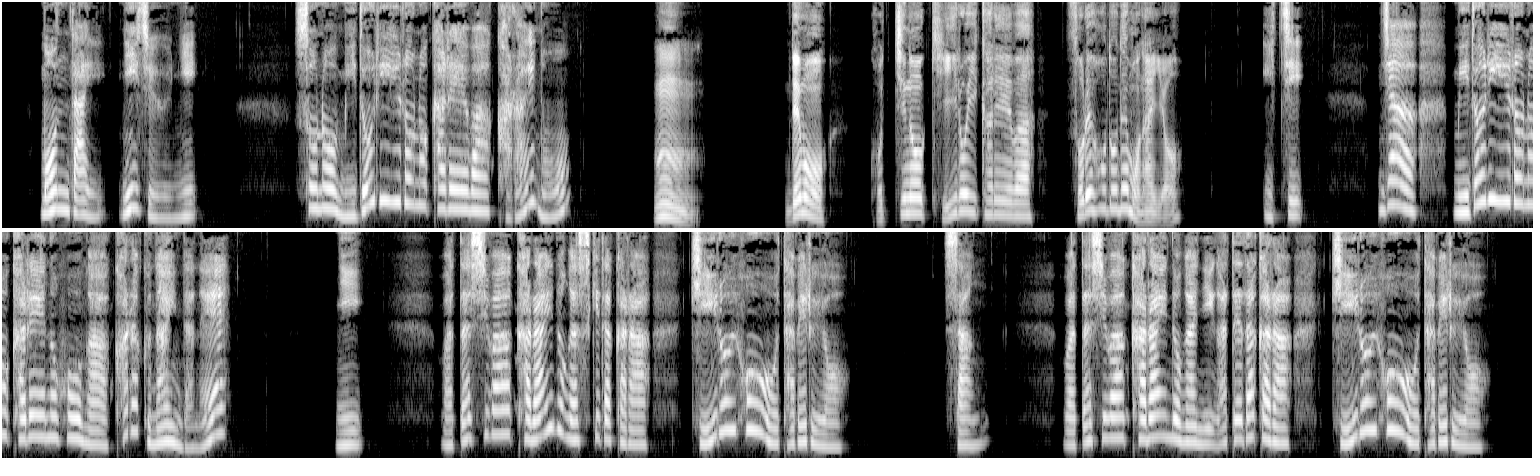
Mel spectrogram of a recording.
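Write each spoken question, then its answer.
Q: その緑色のカレーは辛いの?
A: 3: 私は辛いのが苦手だから、黄色い方を食べるよ。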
